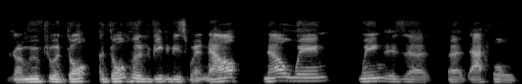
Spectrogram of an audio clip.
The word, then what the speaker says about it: Nguyen: Now, Nguyen is an actual pronunciation of my name.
